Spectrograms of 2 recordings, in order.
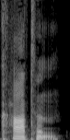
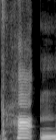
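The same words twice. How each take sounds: First: The t is a clear released t. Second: The t is a glottal stop. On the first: "instead of cotton" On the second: "Why lately are people saying cotton"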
